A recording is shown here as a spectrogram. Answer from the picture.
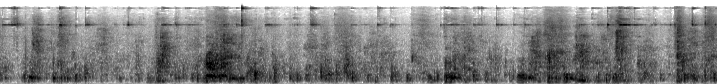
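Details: Terriers Poppy, Jazz and Max make a busy stream of short, breathy whimpers and snuffling bursts. Louder yelps rise briefly near the middle. A faint steady high tone runs in the background throughout.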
